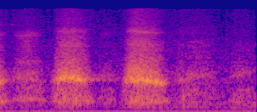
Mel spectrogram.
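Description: Two deep breaths, each a soft, airy, slightly wheezy rush of air, evenly spaced and faint against quiet background.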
